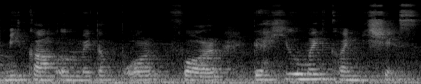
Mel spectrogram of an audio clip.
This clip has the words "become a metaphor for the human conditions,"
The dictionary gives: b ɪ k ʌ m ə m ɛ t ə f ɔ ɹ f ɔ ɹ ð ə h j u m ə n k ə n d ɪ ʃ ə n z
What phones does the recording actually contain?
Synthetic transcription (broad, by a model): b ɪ k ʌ m ə m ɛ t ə p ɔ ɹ f ɔ ɹ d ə h j u m ə n k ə n d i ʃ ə n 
